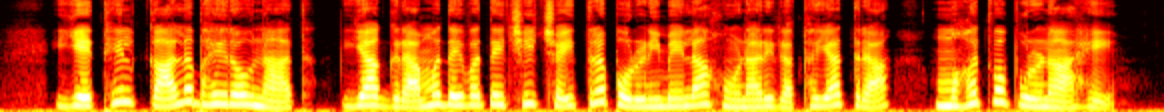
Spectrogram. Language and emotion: Marathi, neutral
